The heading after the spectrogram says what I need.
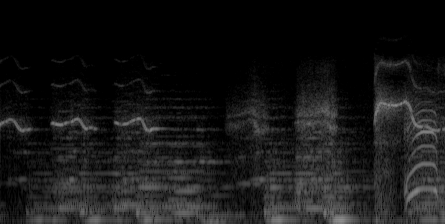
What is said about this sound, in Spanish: Le diría que tiene que como poner los labios en para decir U. Y soplar para afuera. Intentar soplar, pero muy, muy poquito. Silbar es divertido. ¿Por qué no lo intentas?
